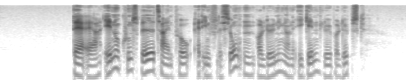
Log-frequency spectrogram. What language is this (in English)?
Danish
